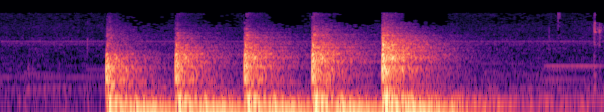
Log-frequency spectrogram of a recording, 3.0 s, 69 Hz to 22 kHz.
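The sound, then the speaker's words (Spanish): Five firm, evenly spaced knocks on a door, loud with a heavy wooden thud, then a brief lingering resonance before quiet. No voices are heard. “Y ella recuerda que a las 5 de la mañana, un poquito antes, llegaron los nazis a tocar a su puerta.”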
